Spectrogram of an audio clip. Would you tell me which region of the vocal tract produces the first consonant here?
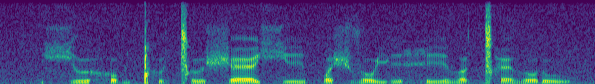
palate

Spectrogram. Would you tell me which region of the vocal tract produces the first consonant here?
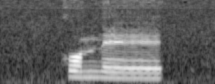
velum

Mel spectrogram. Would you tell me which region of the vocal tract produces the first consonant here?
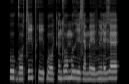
velum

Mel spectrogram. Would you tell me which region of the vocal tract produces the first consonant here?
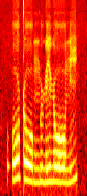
throat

